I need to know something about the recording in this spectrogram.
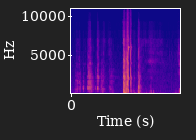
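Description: A plastic toy door snaps shut with a sharp clack.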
